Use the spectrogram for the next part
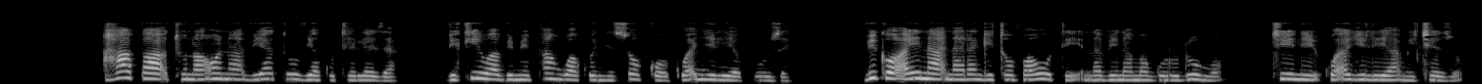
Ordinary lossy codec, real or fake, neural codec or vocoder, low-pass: MP3, 32 kbps; fake; autoencoder, 48 kHz, 128 numbers a frame, DAC-VAE, trained on Japanese speech; 7.2 kHz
